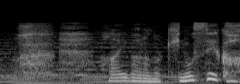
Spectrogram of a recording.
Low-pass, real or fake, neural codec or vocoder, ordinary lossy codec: 7.2 kHz; real; none; none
